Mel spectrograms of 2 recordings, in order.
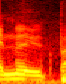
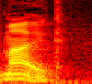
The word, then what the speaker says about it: Moog: And the company's called Moog. It's just us that say Moog because we can pronounce double O's.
